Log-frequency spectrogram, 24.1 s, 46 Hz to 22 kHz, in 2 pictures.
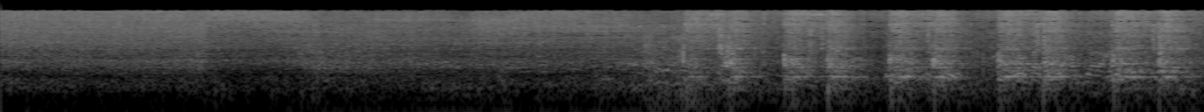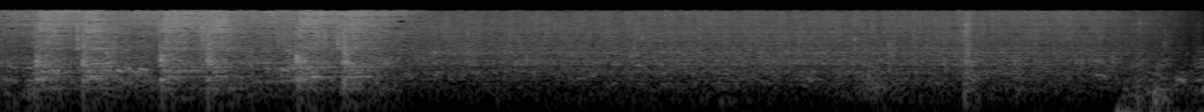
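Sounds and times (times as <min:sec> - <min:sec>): voices: 0:04.4 - 0:16.8.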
